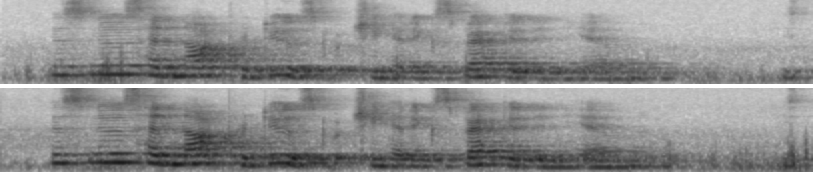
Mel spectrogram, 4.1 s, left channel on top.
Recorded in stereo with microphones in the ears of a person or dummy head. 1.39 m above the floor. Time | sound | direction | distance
0.2 | a woman speaking | 25° right (ahead or behind) | 1.1 m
